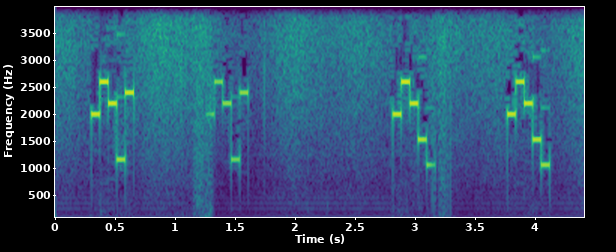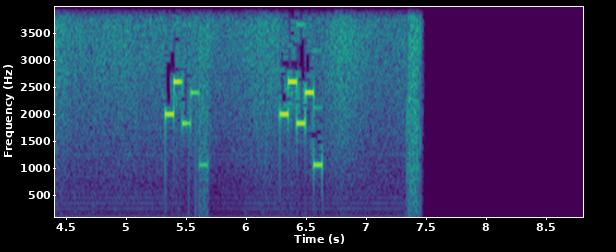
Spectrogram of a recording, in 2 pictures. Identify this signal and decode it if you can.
Five-tone selective call (ZVEI), heard as quick runs of five tones, tones of about 70 ms. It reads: 88920 88951 88951 88701 88701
